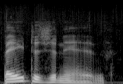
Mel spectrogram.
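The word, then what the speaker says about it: baies de genièvre: Juniper berries in French are pronounced baie de Genève and spelled baie, B-A-I-E-S, de, D-E, Genève, G-E-N-I-E-V-R-E. In French, they can also be pronounced baie de Genèvrier, which is baie, B-A-I-E, de, D-E, Genèvrier, G-E-N-E-V-R-I-E-R.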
